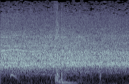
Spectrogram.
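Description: A heavy body slams onto a hard floor with a thud.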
